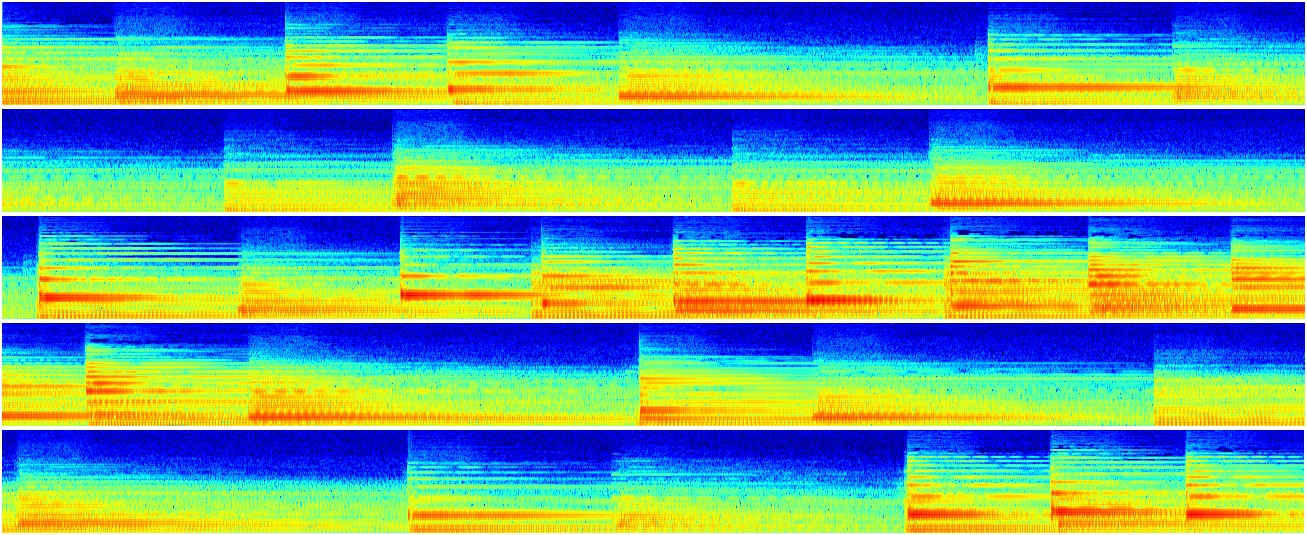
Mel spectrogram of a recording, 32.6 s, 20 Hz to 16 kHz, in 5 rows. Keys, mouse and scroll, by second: 2.4 click, 4.5 middle click, 5.5-6.1 scroll down 1, 6.1 middle click, 6.7-7.1 scroll up 1, 7.1-7.9 scroll down 1, 7.9 click, 8.4-8.9 scroll down 1, 8.9 middle click, 10.2-10.7 shift+scroll up 1, 11.8 click, 12.8 click, 14.0 click, 15.2-15.8 scroll down 1, 16.2 click, 17.3-17.8 scroll up 1, 17.8-18.5 scroll down 1, 18.5 click, 20.8 click, 21.9 space, 22.6 click, 24.3 click, 25.4 click, 25.9 click, 27.4-28.8 typing, 28.9 Return, 31.3 click, 31.9 click.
